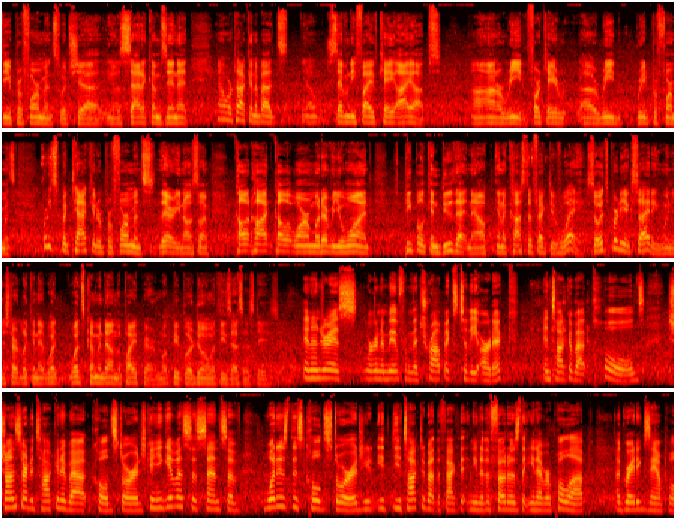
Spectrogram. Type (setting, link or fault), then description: setting, busy venue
